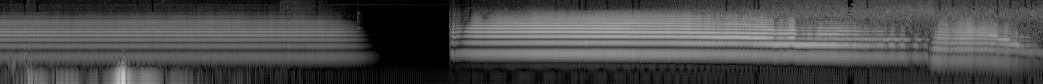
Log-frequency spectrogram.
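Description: Trumpet demonstrating a note bend. A steady held note gives way, after a short break, to a louder note that sags slowly in pitch as the embouchure is relaxed with the air still blowing, then falls down to the next lower note, from G to C, near the end. A brief thump sounds about a second in.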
